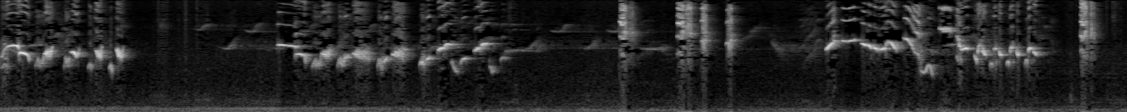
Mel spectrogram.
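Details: Lure song of an Oriental magpie-robin, meant to set kacer birds singing in breeding condition: three bursts of rapid, varied whistled notes separated by pauses, with sharp clicking noises between.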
